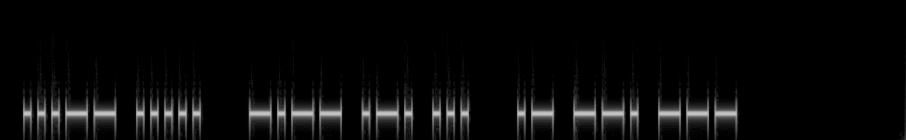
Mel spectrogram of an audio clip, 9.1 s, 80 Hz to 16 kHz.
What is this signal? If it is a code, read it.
Morse code, heard as a keyed tone, about 17 wpm, 700 Hz. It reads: 35 YRS AGO
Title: Practice QSO - Exchange 3 - More Info - 17wpm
